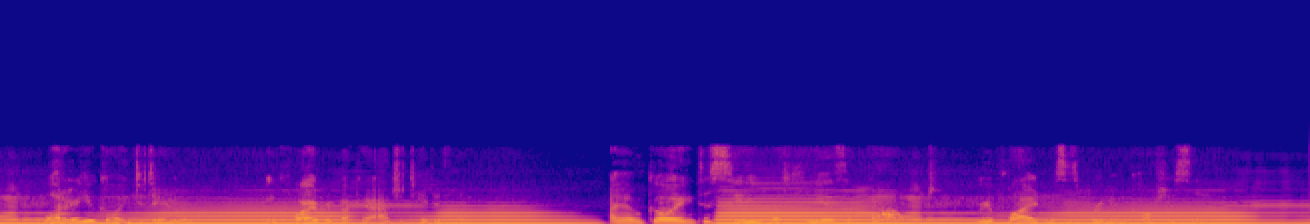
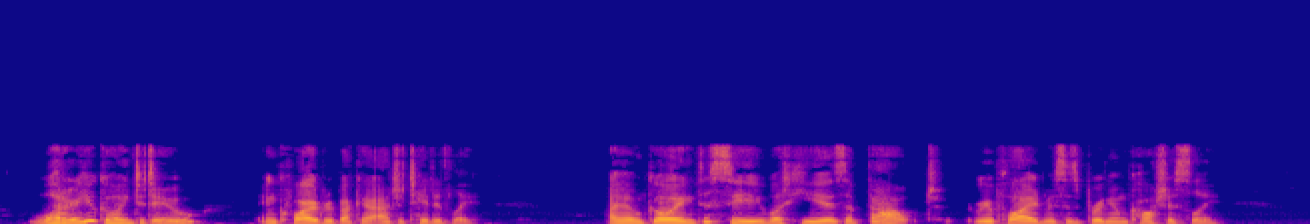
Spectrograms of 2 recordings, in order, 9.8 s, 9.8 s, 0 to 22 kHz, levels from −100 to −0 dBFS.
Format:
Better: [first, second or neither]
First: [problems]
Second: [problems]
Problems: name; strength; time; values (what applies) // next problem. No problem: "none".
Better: second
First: noise reduction (neural mask model RNNoise)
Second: none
